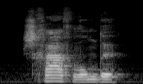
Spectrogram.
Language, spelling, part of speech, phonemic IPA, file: Dutch, schaafwonde, noun, /ˈsxafwɔndə/, Nl-schaafwonde.ogg
- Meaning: alternative form of schaafwond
